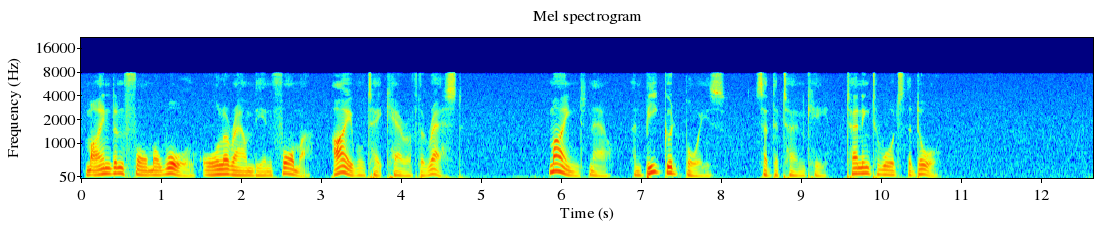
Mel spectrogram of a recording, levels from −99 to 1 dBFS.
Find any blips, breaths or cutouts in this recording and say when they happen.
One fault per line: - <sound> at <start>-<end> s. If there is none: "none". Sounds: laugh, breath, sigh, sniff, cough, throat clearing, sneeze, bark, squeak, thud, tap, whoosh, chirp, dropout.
none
